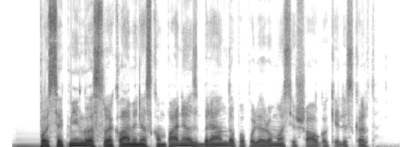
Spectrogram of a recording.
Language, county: Lithuanian, Telšiai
